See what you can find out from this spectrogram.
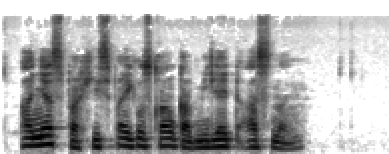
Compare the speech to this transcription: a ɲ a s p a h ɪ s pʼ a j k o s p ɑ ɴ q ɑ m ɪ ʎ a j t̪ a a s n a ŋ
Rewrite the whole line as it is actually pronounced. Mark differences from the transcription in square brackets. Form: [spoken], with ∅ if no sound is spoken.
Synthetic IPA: a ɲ a s p a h ɪ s pʼ a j k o s [q] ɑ ɴ q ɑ m ɪ ʎ a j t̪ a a s n a ŋ

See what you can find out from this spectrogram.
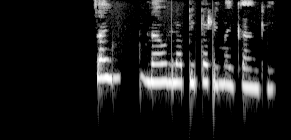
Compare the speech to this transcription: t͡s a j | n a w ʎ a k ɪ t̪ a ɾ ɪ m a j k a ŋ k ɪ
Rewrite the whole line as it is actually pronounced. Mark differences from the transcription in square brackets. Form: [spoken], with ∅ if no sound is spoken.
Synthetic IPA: t͡s a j | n a w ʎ a [p] ɪ t̪ a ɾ ɪ m a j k a ŋ k ɪ

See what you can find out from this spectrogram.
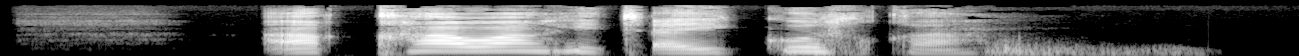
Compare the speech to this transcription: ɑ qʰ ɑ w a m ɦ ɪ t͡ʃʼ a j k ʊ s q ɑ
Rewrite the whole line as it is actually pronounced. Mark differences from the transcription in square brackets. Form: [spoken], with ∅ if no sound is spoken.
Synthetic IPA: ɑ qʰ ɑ w a [ŋ] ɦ ɪ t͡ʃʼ a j k ʊ s q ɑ

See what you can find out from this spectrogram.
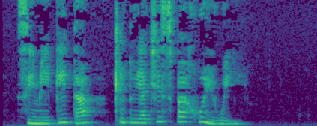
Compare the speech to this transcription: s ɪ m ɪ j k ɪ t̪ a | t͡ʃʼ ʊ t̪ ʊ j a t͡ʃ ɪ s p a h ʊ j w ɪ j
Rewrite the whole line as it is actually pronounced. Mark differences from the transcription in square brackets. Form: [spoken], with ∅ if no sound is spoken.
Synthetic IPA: s ɪ m ɪ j k ɪ t̪ a | t͡ʃʼ ʊ t̪ ʊ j a t͡ʃ ɪ s p a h ʊ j w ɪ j

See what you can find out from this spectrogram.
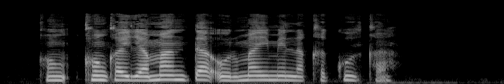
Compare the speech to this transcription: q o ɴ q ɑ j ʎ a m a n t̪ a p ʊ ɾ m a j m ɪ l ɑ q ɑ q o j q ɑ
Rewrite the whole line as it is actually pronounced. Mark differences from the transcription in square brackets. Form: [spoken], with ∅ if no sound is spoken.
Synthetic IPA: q o ɴ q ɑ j ʎ a m a n t̪ a [ʔ] ʊ ɾ m a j m ɪ l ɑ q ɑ [k] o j q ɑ

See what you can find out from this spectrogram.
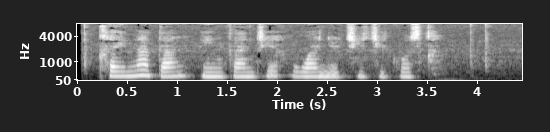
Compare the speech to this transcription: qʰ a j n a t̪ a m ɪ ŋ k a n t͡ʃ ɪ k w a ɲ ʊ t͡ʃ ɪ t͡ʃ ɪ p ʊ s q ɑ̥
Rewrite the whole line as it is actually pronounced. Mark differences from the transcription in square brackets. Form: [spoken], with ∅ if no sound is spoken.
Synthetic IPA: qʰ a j n a t̪ a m ɪ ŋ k a n t͡ʃ ɪ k w a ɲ ʊ t͡ʃ ɪ t͡ʃ ɪ [k] ʊ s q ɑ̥

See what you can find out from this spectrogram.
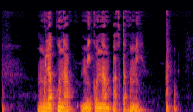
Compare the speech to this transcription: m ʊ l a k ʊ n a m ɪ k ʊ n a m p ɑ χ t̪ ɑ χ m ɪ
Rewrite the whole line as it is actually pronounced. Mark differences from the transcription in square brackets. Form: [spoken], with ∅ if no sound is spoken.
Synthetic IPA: m ʊ l a k ʊ n a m ɪ k ʊ n a m p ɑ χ t̪ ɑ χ m ɪ

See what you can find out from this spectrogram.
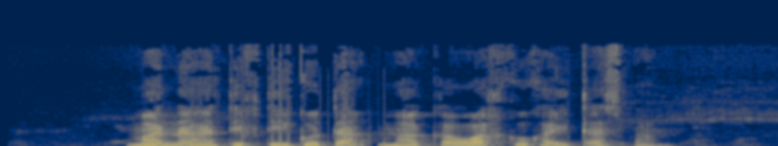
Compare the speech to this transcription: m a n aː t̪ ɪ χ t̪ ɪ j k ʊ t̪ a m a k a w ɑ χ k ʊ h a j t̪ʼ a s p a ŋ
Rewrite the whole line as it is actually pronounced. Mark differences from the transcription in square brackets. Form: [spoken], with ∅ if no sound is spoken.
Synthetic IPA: m a n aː t̪ ɪ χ t̪ ɪ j k ʊ t̪ a m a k a w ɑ χ k ʊ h a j t̪ʼ a s p a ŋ

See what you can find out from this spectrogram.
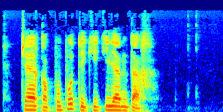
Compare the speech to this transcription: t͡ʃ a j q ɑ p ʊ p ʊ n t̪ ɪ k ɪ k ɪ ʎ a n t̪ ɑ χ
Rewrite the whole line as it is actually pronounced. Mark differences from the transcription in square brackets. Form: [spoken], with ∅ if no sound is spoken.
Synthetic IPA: t͡ʃ [ɑ] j q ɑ p ʊ p ʊ [∅] t̪ ɪ k ɪ k ɪ ʎ a n t̪ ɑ χ

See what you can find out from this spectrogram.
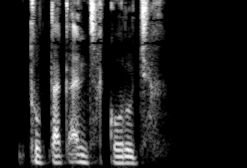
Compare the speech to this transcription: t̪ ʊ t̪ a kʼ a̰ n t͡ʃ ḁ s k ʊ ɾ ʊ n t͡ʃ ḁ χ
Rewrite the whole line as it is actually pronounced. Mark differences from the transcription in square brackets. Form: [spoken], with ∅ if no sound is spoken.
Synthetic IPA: t̪ ʊ t̪ a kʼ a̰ n t͡ʃ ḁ [χ] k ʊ ɾ ʊ [∅] t͡ʃ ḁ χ

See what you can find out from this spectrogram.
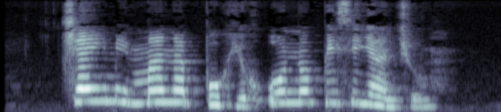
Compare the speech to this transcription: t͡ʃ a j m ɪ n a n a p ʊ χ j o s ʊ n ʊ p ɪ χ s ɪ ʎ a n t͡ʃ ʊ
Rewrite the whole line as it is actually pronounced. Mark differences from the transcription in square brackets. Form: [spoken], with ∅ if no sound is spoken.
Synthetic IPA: t͡ʃ a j m ɪ [m] a n a p ʊ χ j o [χ] ʊ n ʊ p ɪ [∅] s ɪ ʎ a n t͡ʃ ʊ

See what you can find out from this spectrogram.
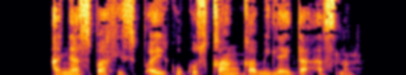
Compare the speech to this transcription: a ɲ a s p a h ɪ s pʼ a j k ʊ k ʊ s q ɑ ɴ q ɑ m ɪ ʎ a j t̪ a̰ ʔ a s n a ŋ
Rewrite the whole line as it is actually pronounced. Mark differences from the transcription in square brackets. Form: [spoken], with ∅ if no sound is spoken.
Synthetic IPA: a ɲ a s p a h ɪ s pʼ a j k ʊ k ʊ s q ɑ ɴ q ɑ m ɪ ʎ a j t̪ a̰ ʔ a s n a ŋ

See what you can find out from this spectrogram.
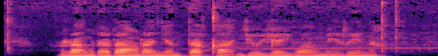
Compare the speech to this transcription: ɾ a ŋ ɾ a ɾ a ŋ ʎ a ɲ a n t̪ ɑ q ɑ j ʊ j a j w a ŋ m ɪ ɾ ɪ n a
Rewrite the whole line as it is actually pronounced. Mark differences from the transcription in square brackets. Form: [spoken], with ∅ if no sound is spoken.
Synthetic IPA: ɾ a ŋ ɾ a ɾ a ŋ [ɾ] a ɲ a n t̪ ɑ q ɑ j ʊ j a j w a ŋ m ɪ ɾ ɪ n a

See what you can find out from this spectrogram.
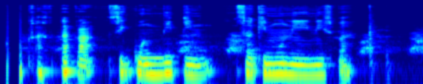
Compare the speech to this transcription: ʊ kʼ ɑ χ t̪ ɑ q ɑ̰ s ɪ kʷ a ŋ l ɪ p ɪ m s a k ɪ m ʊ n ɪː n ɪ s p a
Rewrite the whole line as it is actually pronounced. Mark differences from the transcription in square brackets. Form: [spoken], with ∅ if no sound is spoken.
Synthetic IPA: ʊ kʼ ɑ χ t̪ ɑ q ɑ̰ s ɪ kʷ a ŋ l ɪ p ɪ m s a k ɪ m ʊ n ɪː n ɪ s p a

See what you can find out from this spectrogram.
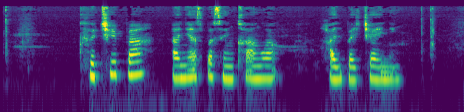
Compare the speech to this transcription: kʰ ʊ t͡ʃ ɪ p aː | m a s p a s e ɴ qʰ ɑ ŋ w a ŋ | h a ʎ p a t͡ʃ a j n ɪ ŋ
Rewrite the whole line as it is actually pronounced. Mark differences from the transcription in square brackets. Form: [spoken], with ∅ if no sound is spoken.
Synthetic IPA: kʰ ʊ t͡ʃ ɪ p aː | [ɲ] a s p a s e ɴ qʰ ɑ ŋ w a ŋ | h a ʎ p a t͡ʃ a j n ɪ ŋ

